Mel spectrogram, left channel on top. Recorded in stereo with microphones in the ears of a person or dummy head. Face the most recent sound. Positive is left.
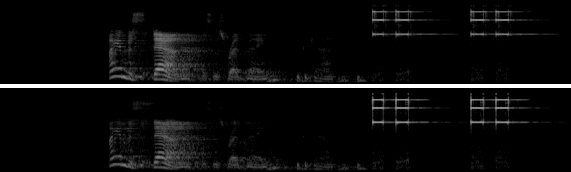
turn(degrees=-25)  # may be behind; listen again after turning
